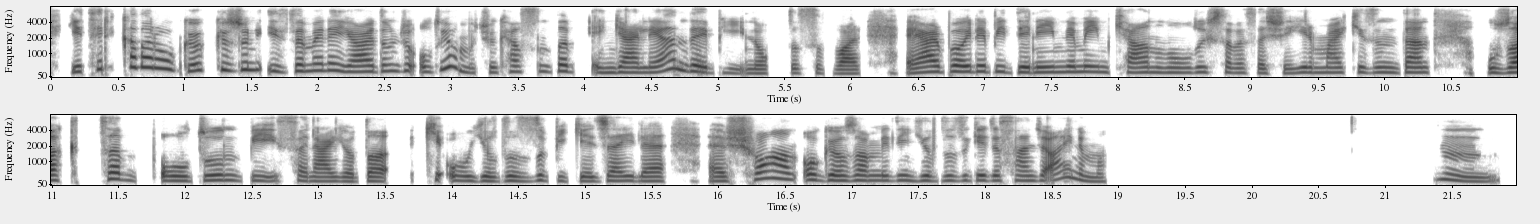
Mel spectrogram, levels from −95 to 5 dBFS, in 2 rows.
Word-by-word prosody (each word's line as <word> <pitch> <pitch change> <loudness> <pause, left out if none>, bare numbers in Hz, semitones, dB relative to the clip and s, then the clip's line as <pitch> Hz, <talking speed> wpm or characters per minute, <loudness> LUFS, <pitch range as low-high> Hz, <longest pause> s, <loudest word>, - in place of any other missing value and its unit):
yeteri 345 - 0
kadar 435 -2 +4
o 360 -4 +2
gökyüzünü 305 +3 +2
izlemene 270 +3 +1
yardımcı 250 +3 +2
oluyor 340 - -1
mu? 220 - -6
Çünkü 215 +3 -5
aslında 250 +2 -2 0.2
engelleyen 215 - +2
de 235 -4 +5
bir 175 -2 -8
noktası 175 +1 -7
var. 165 0 +3 0.3
Eğer 225 +3 +5
böyle 245 -1 +3
bir 235 -6 -2
deneyimleme 225 +2 +2
imkânın 210 -2 -1
olduysa 205 +1 -2
mesela 190 -2 -6
şehir 185 +5 -1
merkezinden 210 0 0 0.4
uzakta 215 +7 +3 0.3
olduğun 210 +2 0
bir 190 -2 +1
senaryodaki 180 -2 0
o 195 0 -2
yıldızlı 190 +2 -2
bir 185 - -4
geceyle, 185 +1 +1 0.3
eee, 185 - 0
şu 260 - +2
an 285 -3 +5
o 235 0 +2
gözlemlediğin 210 -1 0
yıldızlı 205 +1 -5
gece 205 0 0
sence 205 0 -1
aynı 280 -4 -1
mı? 170 -3 -8 2.5
Hımm. 180 -10 -4
210 Hz, 115 wpm, -25 LUFS, 195-240 Hz, 2.5 s, de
